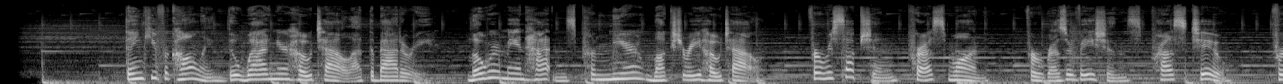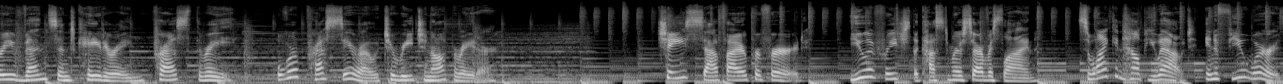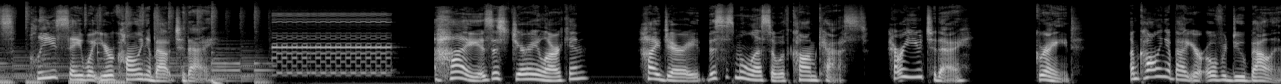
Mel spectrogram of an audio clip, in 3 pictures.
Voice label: TELEPHONY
